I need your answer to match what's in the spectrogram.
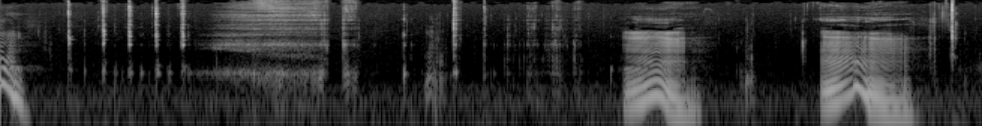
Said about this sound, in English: Well, let's see how it holds up with a sip.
